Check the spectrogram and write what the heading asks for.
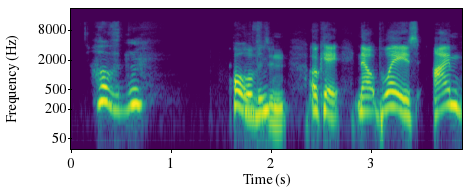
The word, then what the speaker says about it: Hovden: Tell me tell me how it's pronounced. Please correct me. Hoven Hov.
